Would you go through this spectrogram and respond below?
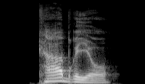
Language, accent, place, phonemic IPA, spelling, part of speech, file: German, Germany, Berlin, /ˈkaːbʁio/, Cabrio, noun, De-Cabrio.ogg
- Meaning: cabriolet (an automobile with a retractable top)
